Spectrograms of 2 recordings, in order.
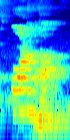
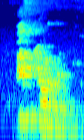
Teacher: দ্রুত উচ্চারণের ফলে বা উচ্চারণের সুবিধার জন্য কোনো শব্দের আগে যদি কোনো স্বরধ্বনির আগমন ঘটে তাকে আমরা আদি স্বরাগম বলি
